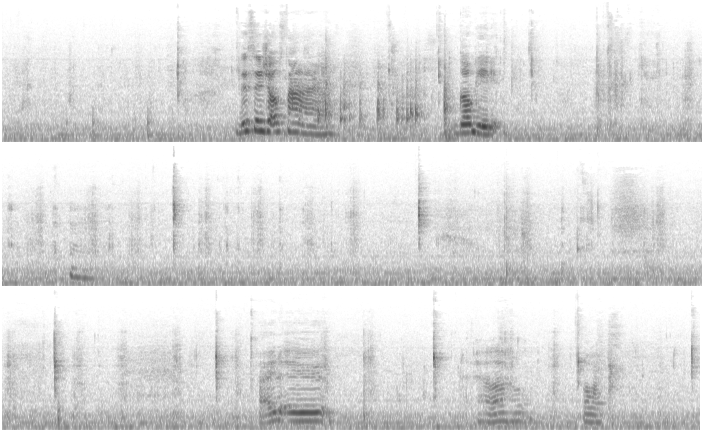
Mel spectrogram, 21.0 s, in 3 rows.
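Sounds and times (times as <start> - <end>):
steady low hum: 0.0 - 20.9
vegetable chewing crunches: 5.2 - 11.3.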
